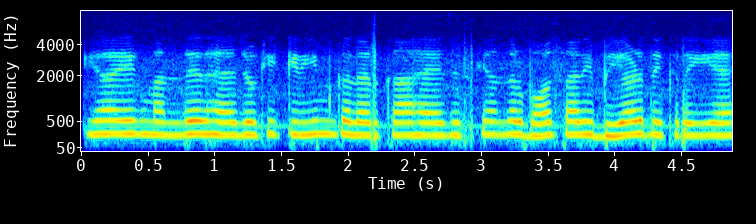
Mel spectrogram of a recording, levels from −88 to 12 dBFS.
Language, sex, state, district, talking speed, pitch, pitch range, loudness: Hindi, female, Bihar, Araria, 220 wpm, 245 Hz, 235-255 Hz, -22 LUFS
